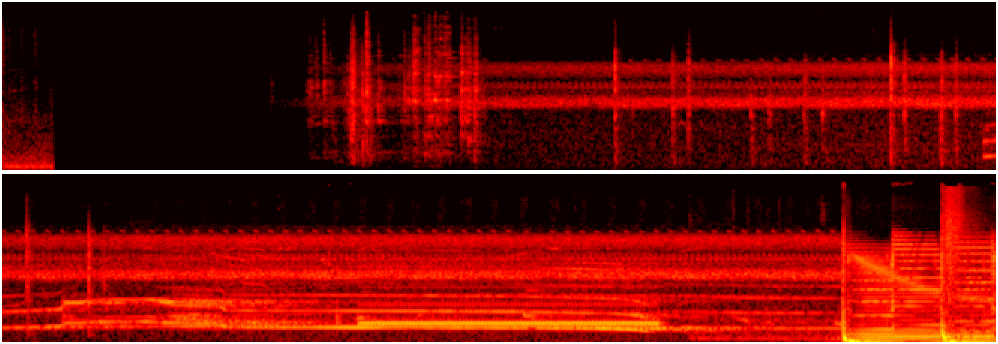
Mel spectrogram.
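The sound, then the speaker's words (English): A steady, high-pitched drone of crickets chirping runs through a piece of music, with scattered clicks and soft gliding synth tones rising underneath before a louder burst at the end. “Well, I liked the crickets.”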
